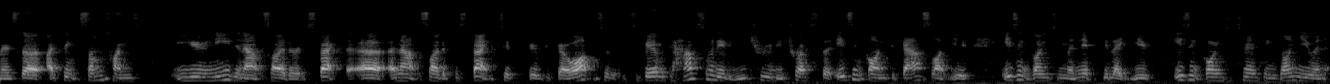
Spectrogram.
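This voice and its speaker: Low-voiced reflective woman. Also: poor audio. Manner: reflective, self-questioning, frequent restarts. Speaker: host. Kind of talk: casual chat.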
